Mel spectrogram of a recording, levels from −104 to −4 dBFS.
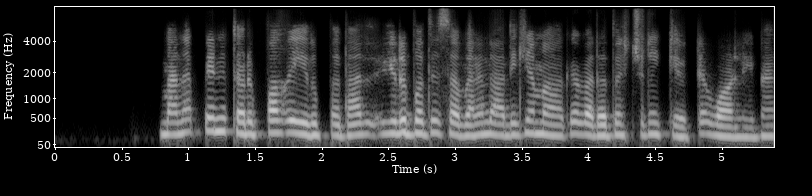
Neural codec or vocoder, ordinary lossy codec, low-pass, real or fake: codec, 16 kHz, 1 kbps, X-Codec, HuBERT features, trained on general audio; none; none; fake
